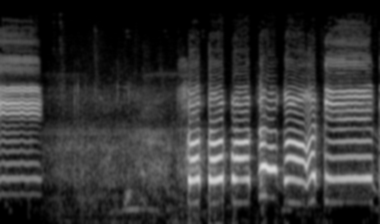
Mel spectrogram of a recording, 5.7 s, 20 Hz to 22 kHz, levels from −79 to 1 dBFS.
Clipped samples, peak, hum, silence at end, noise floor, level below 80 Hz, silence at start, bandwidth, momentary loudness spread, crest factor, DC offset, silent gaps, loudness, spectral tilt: under 0.1%; 0 dBFS; none; 0.1 s; -44 dBFS; -68 dBFS; 0 s; 16.5 kHz; 6 LU; 16 dB; under 0.1%; none; -13 LUFS; 3.5 dB/octave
